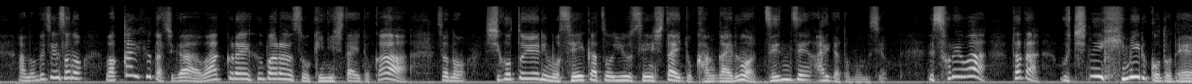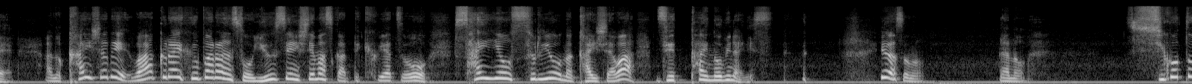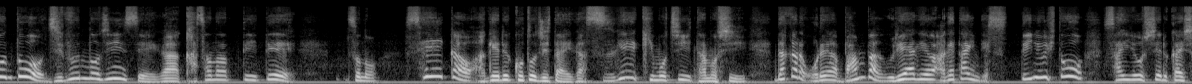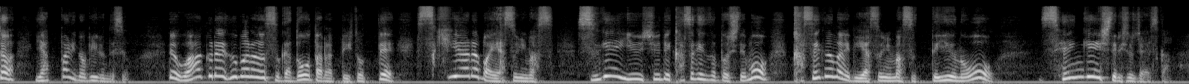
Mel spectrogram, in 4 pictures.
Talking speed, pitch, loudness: 365 characters per minute, 175 Hz, -18 LUFS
